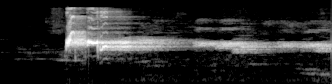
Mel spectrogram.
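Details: Red-whiskered bulbul singing in competition, a song meant to call the flock: one loud, bright note that starts sharply, then a long, slightly wavering whistle that fades and drops a little over two seconds, with no other sounds.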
